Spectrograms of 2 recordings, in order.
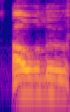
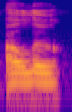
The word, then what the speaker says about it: Oulu: some data also and last but not least oulu finland and by the way thanks ola for teaching me how to pronounce the word Oulu i appreciate that and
